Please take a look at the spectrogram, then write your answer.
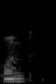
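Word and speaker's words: Comte: کہ اگست کانٹ یعنی ایک کانٹ ہے، ایک کنٹ ہے، اگست کانٹ اس کو یہ زیادہ تلفظ کرتے ہیں۔ اس نے آ کر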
